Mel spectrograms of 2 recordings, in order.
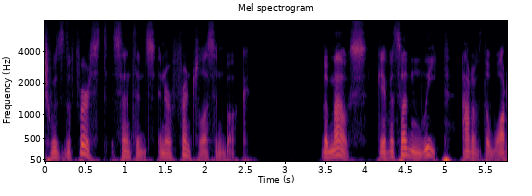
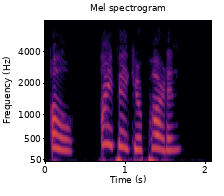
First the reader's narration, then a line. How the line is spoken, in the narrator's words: cried Alice hastily, afraid that she had hurt the poor animal's feelings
